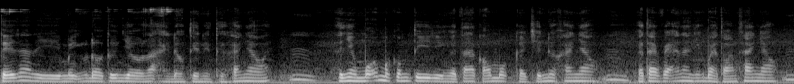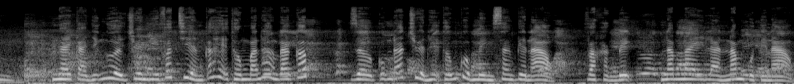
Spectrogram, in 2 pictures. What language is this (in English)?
Vietnamese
